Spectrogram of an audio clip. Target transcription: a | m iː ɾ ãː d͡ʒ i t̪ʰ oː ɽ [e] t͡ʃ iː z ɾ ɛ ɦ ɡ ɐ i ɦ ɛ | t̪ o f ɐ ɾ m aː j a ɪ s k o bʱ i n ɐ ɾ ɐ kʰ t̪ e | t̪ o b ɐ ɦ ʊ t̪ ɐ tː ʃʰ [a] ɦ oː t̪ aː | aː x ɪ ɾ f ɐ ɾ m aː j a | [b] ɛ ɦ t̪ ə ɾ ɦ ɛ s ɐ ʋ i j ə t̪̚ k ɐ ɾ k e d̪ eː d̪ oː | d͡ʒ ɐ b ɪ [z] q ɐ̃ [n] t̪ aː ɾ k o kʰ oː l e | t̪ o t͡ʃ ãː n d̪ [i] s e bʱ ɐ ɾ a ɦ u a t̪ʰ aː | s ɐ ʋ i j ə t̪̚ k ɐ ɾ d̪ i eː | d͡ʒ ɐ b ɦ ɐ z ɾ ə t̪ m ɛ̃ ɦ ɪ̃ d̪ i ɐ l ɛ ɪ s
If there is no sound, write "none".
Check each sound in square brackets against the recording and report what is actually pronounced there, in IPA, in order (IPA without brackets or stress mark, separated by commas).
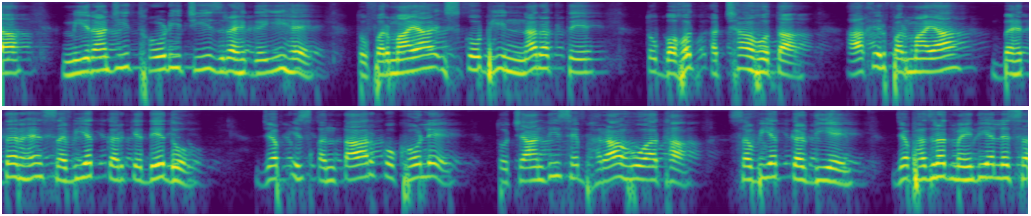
i, a, b, s, n, i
